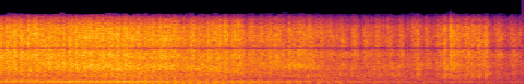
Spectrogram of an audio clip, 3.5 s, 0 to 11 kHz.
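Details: Little Wonder leaf blower repowered with a 5 HP Tecumseh engine from an MTD snowblower, with its housing bracket fastened (the housing vibrates badly if it is not). Steady, regular single-cylinder beat that fades evenly as it winds down. Runs fine.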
